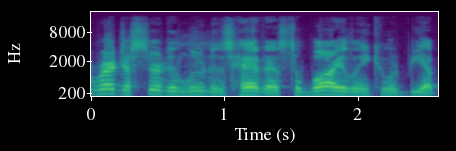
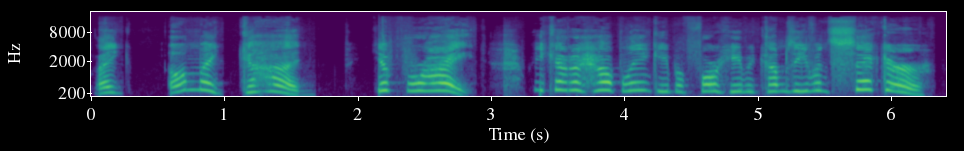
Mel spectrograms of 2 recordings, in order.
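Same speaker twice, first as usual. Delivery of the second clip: sincere worry; 12 semitones higher than usual. Acted. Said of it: "the sad expression on her face proving that her words were sincere".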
